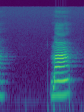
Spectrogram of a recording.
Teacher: 第一个妈呢是第一声，妈拉的比较长一些。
